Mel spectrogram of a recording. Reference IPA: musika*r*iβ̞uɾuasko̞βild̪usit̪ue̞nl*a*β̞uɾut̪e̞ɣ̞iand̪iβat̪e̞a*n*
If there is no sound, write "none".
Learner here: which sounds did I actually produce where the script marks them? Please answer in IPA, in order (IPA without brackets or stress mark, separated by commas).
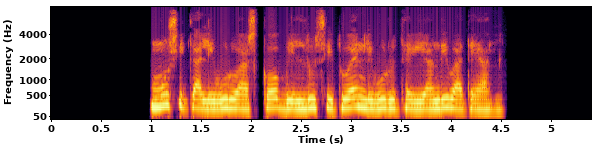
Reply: l, i, n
